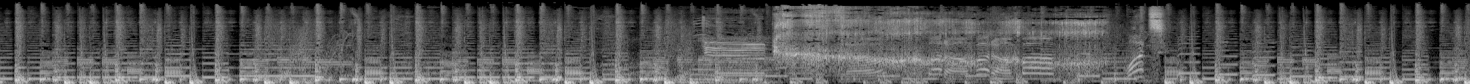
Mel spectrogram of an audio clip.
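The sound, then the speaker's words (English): A dial-up modem connection sound: rhythmic warbling tones, then a loud burst of harsh hissing static with sweeping, whistling chirps that cuts off abruptly before the beeping resumes. No one speaks. “That was the modem sound.”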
